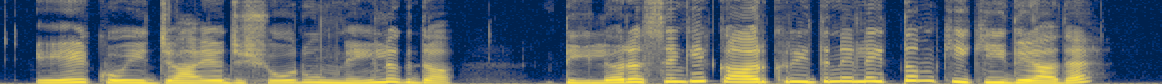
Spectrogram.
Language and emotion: Dogri, fearful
